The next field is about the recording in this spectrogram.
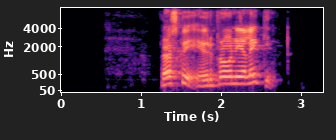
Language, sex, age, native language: Icelandic, male, 30-39, Icelandic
